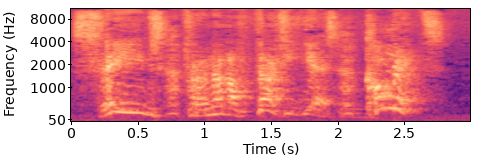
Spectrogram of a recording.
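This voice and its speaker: High-pitched, fanatical political demagogue. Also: male voice, big pitch swings, a little slow, full character voice. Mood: bitter, rousing. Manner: declamatory, builds to shouting. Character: fanatical nationalist demagogue, ex-soldier, haranguing a meeting. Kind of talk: radio drama political oratory.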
